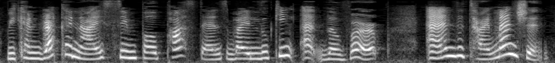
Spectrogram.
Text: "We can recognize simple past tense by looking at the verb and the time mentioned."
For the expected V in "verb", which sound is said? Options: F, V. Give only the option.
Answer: V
